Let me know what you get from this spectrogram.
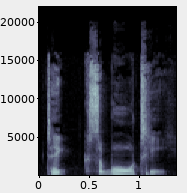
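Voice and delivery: slow, earnest offer; very earnestly. A narrator's reading. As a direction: press the tea on her earnestly. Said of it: "very earnestly".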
